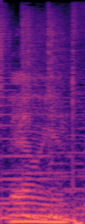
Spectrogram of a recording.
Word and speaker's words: Valiant: Intellectually I know Valiant or I know that it's Valiant but that's not where my instinct goes. Every fiber of my being says it should be three syllables, not two.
